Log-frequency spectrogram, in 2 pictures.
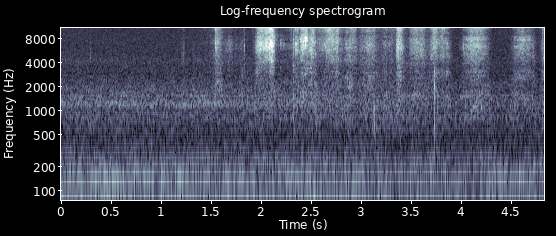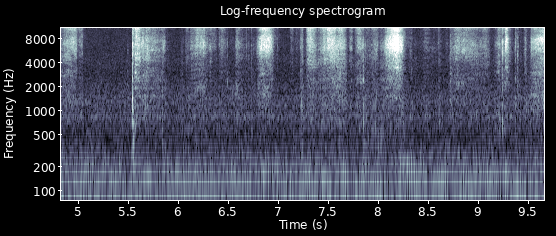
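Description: Oracle cards brushing and sliding against each other as a hand moves over a fanned spread to pick one. Soft scattered rustles, with a few sharper card scrapes near the end.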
